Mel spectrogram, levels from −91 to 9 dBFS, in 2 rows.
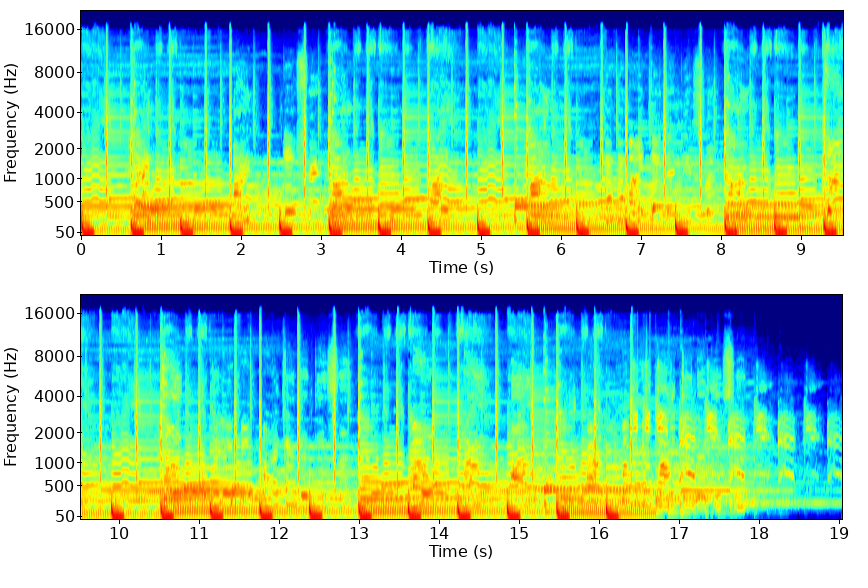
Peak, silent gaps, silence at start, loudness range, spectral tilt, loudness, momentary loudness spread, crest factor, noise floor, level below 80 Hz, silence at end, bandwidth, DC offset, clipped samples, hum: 0 dBFS; none; 0 s; 1 LU; -6 dB/octave; -15 LUFS; 7 LU; 14 dB; -37 dBFS; -16 dBFS; 0 s; 16 kHz; under 0.1%; under 0.1%; none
